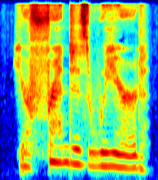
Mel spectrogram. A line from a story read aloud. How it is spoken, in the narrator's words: Waylay whispered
